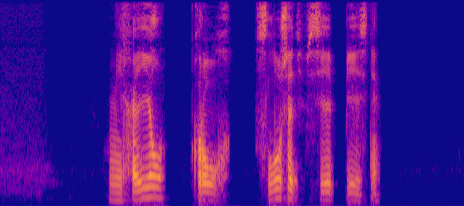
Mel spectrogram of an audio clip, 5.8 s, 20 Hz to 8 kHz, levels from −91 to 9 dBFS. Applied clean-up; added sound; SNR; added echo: none; none; none; none.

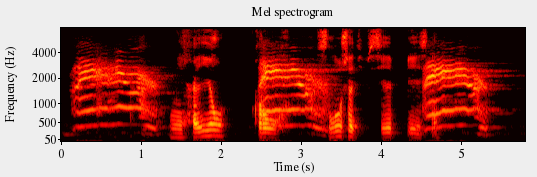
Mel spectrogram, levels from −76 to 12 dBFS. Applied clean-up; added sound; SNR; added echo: classical method log-MMSE.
